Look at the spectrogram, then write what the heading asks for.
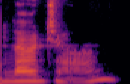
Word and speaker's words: lojong: a little more detail the Tibetan term lojong is composed of two syllables Lo and Zhang no stands for mind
